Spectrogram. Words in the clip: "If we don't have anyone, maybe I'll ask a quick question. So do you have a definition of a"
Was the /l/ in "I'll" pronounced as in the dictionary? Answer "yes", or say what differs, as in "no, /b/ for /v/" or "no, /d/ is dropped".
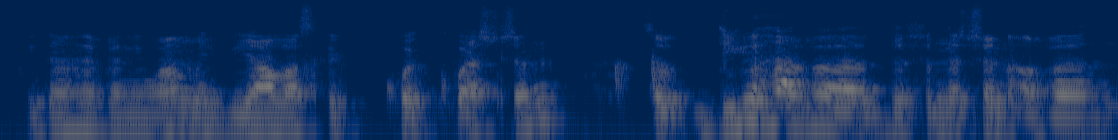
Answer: yes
